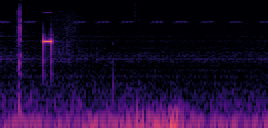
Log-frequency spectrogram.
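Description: A short electronic beep about a third of a second in, just after a click, over a faint low rumble and faint rapid high pips.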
